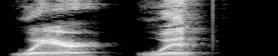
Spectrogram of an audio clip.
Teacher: H was silenced in the group wh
